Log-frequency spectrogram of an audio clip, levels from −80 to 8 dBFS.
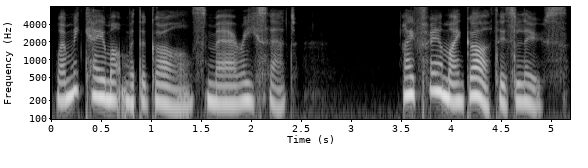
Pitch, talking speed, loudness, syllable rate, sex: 200 Hz, 175 wpm, -16 LUFS, 4.2 syllables/s, female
